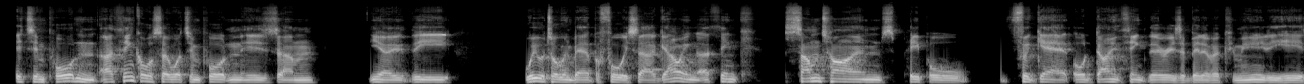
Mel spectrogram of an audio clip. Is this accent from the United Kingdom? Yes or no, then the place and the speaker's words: no; Australia; for me as an Australian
